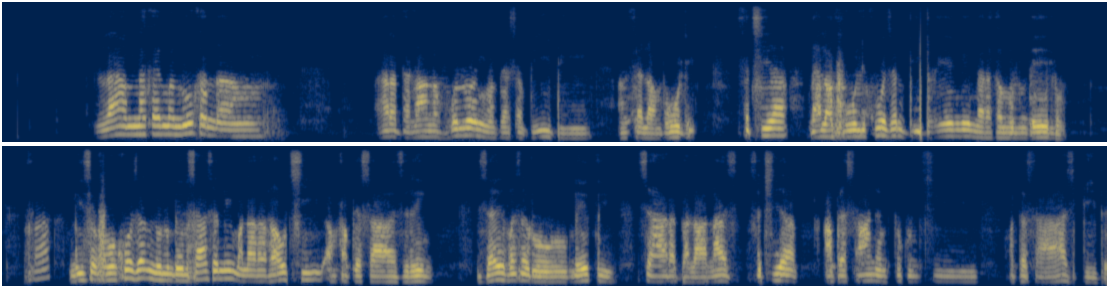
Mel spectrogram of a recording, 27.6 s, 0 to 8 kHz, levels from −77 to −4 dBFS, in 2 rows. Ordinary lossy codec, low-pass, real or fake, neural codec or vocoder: none; 7.2 kHz; fake; codec, 32 kHz, 1.9 kbps, SNAC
